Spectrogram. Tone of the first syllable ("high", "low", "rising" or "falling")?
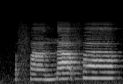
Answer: low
